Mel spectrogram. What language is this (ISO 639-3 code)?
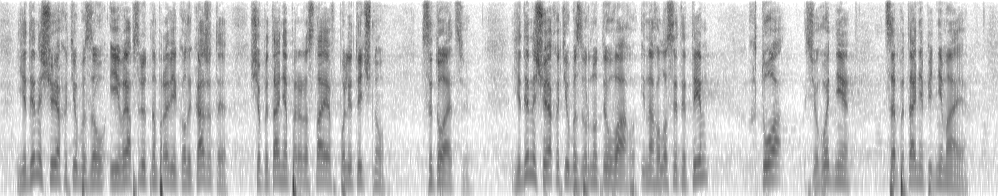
ukr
